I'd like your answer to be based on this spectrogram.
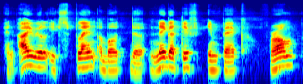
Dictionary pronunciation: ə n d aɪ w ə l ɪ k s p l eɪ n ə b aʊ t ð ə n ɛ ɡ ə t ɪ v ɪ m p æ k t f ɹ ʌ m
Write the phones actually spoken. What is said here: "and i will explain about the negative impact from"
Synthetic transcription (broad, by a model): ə n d aɪ w ə l ɪ k s p l eɪ n ə b aʊ t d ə n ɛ ɡ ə t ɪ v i m p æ k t f ɹ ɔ m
